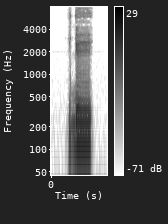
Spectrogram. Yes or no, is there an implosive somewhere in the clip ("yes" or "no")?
yes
